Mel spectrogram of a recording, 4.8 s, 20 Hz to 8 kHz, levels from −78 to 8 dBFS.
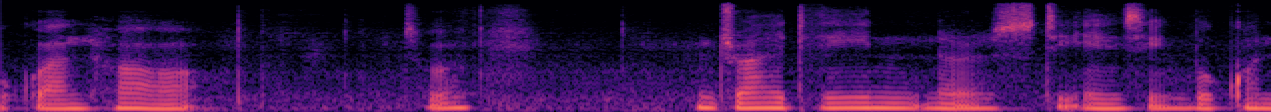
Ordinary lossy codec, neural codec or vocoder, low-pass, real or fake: none; codec, 16 kHz, 0.9 kbps, LongCat-Audio-Codec; 7.2 kHz; fake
